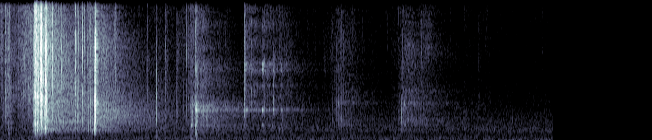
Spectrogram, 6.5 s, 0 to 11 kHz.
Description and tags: crunch and roll
Recorded at an abandoned factory space in Dublin Ireland. With Zoom H6, and Rode NT4.
bottle, echo, industrial, space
